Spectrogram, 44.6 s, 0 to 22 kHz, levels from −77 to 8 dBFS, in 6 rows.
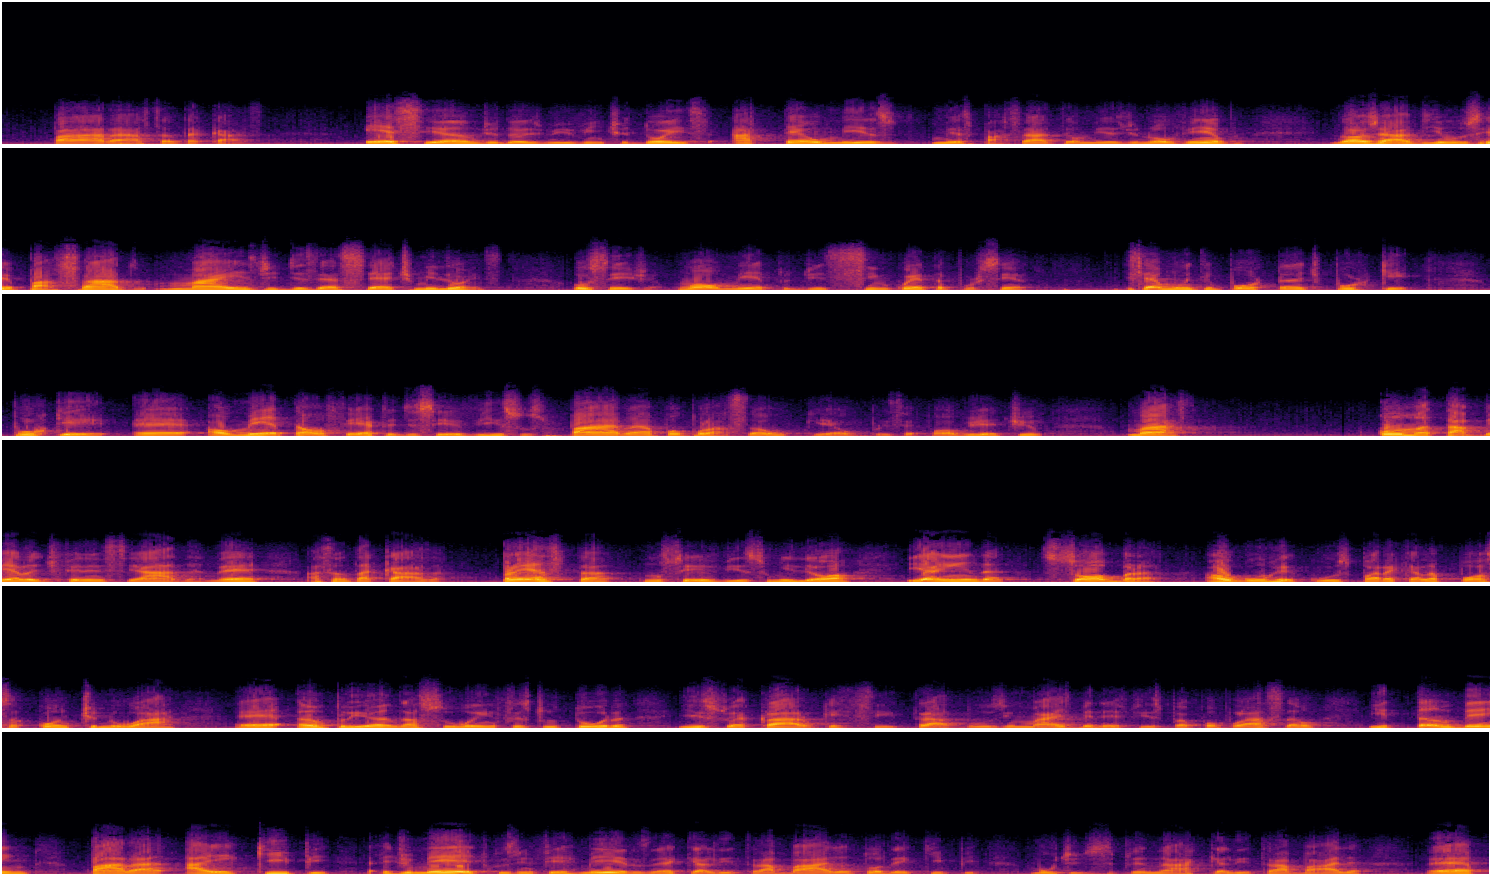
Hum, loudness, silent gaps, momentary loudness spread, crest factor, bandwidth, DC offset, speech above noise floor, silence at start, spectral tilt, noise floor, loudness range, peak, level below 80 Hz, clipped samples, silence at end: none; -16 LUFS; none; 11 LU; 14 dB; 7.2 kHz; 0.8%; 30 dB; 0.25 s; -8 dB/octave; -45 dBFS; 4 LU; 0 dBFS; -42 dBFS; under 0.1%; 0 s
